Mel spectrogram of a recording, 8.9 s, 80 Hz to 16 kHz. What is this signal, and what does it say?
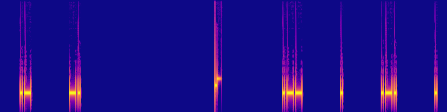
Morse code, heard as a keyed tone, about 27 wpm, spaced as for 10 wpm, 690 Hz. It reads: AN WERE
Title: 6x Character Spacing - Top 100 Words - 28wpm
